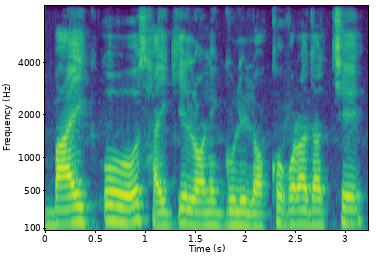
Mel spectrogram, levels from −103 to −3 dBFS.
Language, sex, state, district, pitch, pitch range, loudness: Bengali, male, West Bengal, Alipurduar, 135 Hz, 125-145 Hz, -16 LUFS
